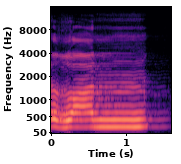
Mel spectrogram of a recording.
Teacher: اور اس بات کا خاص خیال رکھنا ہے کہ ضا کی جگہ زا نہ پڑھا جائے، ضا کی آواز بغیر سیٹی کے نکلے گی، اس لیے یہاں پر ضا پڑھا جائے گا، اور ضا کو نون کے ساتھ ملائیں گے تو یہاں پر غنہ ہوگا۔ اور ناظرین اگر ہم یہاں پر وقف کرتے ہیں تو نون کے نیچے اس زیر کو نہیں پڑھنا، اور اگر وقف نہیں کرنا تو زیر کے ساتھ آگے ملائیں گے۔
